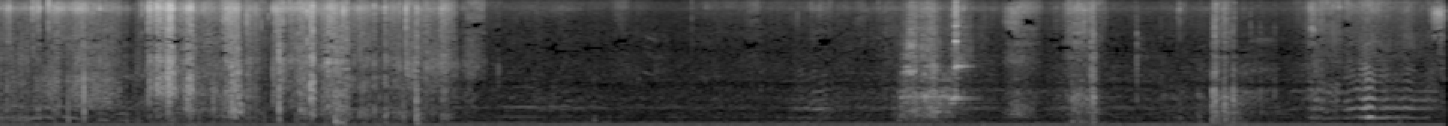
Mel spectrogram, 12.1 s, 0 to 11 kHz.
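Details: Honey bees being fed energy cakes on 29 January in very pleasant weather; low buzzing hum amid loud rustling and handling noise in the first seconds, then quieter hum with occasional knocks and crinkling.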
